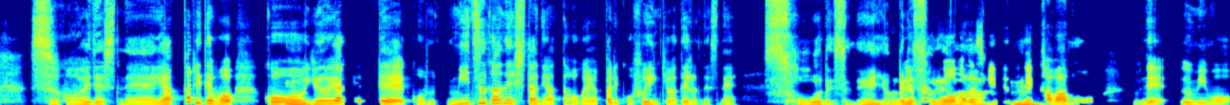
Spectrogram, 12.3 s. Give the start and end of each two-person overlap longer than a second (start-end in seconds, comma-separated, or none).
8.9-10.6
